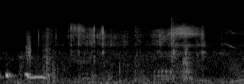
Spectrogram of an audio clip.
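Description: Several competition pigeons kept with full, uncut wings coo softly in a loft, a few rounded calls repeating over faint background noise.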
